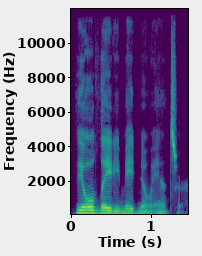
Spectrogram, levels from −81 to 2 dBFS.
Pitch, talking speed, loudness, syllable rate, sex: 150 Hz, 245 wpm, -18 LUFS, 5.9 syllables/s, female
